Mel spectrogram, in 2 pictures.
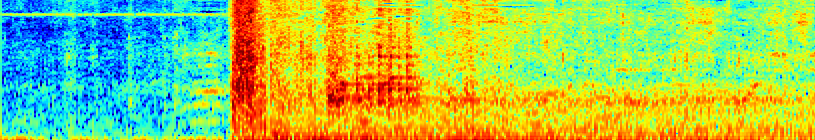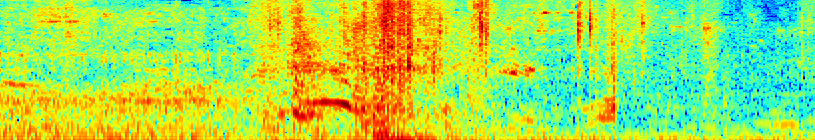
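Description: A car collision: a loud sudden crash about a second in, with glass and debris scattering across the road, followed by several seconds of loud clattering noise with further sharp hits.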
